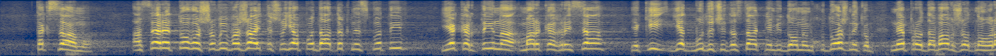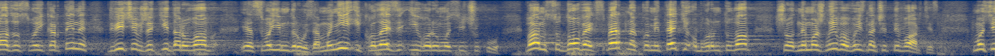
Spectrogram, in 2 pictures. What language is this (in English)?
Ukrainian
